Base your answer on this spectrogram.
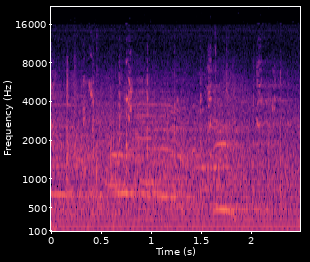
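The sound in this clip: Basketball dribbled on the court during a game: a few faint, dull bounces over a steady background of arena murmur and low hum.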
